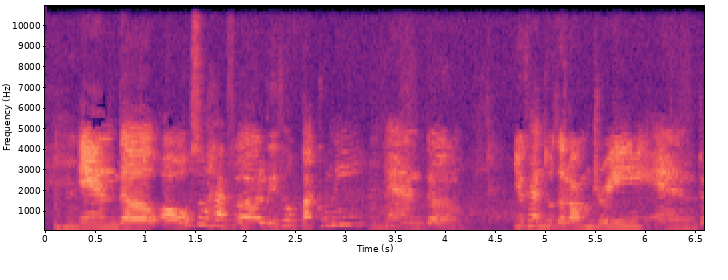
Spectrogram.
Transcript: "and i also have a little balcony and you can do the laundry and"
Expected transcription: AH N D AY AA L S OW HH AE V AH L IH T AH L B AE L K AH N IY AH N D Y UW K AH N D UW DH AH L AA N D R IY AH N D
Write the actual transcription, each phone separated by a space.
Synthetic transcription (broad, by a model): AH N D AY AA L S OW HH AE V AH L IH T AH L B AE K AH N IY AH N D Y UW K AH N D UW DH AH L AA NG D R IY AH N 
